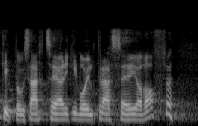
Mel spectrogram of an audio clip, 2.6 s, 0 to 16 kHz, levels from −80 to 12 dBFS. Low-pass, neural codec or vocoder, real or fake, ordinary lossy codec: 7.2 kHz; codec, 16 kHz, 2 kbps, X-Codec, HuBERT features, trained on general audio; fake; Opus, 64 kbps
